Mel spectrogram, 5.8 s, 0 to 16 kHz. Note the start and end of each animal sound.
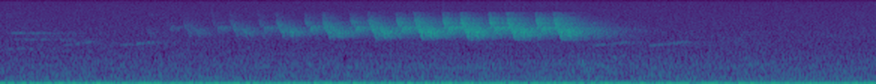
0.0s-0.6s: Blue Jay (Cyanocitta cristata)
0.4s-1.1s: Tufted Titmouse (Baeolophus bicolor)
0.8s-4.2s: Ovenbird (Seiurus aurocapilla)
3.8s-4.7s: Tufted Titmouse (Baeolophus bicolor)

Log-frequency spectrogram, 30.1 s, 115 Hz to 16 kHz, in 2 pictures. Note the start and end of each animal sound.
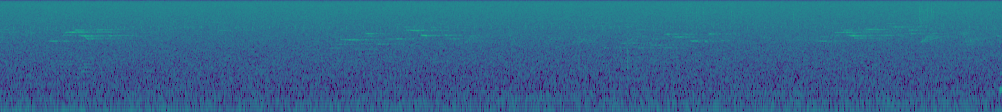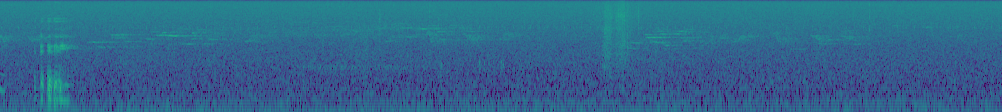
0.6s-2.2s: Hermit Thrush (Catharus guttatus)
4.9s-6.9s: Hermit Thrush (Catharus guttatus)
9.4s-11.1s: Hermit Thrush (Catharus guttatus)
12.1s-13.8s: Hermit Thrush (Catharus guttatus)
13.7s-15.6s: Scarlet Tanager (Piranga olivacea)
16.3s-18.5s: Hermit Thrush (Catharus guttatus)
19.3s-21.8s: Yellow-bellied Sapsucker (Sphyrapicus varius)
20.9s-22.9s: Scarlet Tanager (Piranga olivacea)
21.0s-22.3s: Hermit Thrush (Catharus guttatus)
24.3s-25.7s: Hermit Thrush (Catharus guttatus)
25.1s-28.1s: Scarlet Tanager (Piranga olivacea)

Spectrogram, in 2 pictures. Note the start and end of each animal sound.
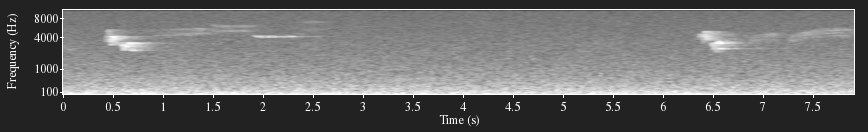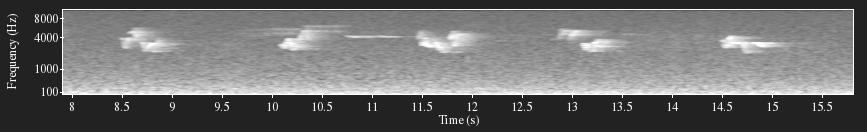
0.0s-1.0s: Red-eyed Vireo (Vireo olivaceus)
0.9s-2.7s: Black-throated Green Warbler (Setophaga virens)
6.3s-15.8s: Red-eyed Vireo (Vireo olivaceus)
6.4s-8.1s: Black-throated Blue Warbler (Setophaga caerulescens)
9.7s-11.4s: Black-throated Green Warbler (Setophaga virens)

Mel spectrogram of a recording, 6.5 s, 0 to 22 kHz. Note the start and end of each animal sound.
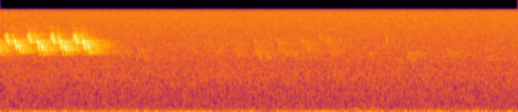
0.0s-1.5s: Ovenbird (Seiurus aurocapilla)
0.0s-6.5s: Red-eyed Vireo (Vireo olivaceus)
2.5s-4.4s: Ovenbird (Seiurus aurocapilla)

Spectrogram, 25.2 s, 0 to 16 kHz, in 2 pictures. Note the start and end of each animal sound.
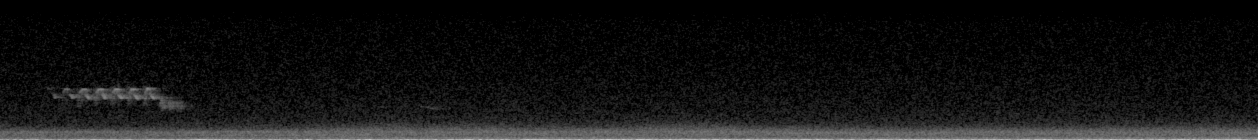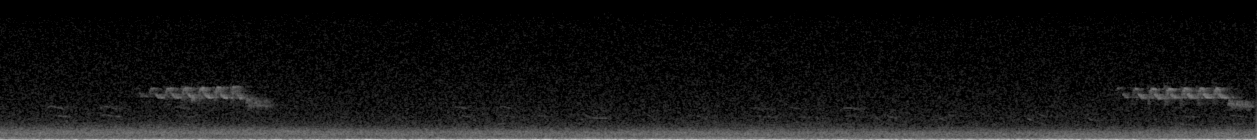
0.4s-2.0s: Yellow-rumped Warbler (Setophaga coronata)
4.1s-4.5s: Blue Jay (Cyanocitta cristata)
12.9s-14.0s: Blue Jay (Cyanocitta cristata)
14.0s-15.3s: Yellow-rumped Warbler (Setophaga coronata)
20.0s-21.3s: Blue Jay (Cyanocitta cristata)
23.7s-25.2s: Yellow-rumped Warbler (Setophaga coronata)

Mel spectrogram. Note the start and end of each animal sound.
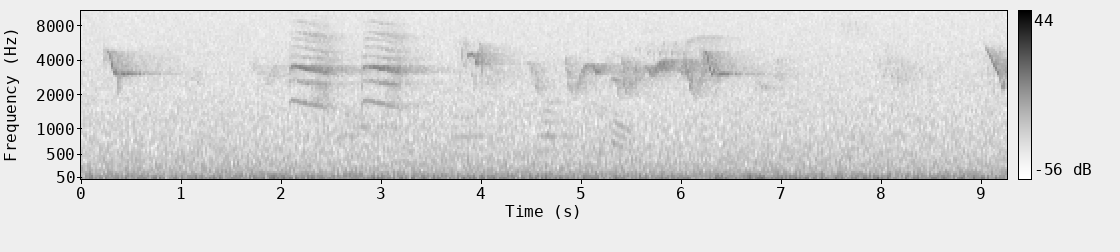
0.1s-6.8s: Blue-headed Vireo (Vireo solitarius)
0.4s-9.3s: Red-eyed Vireo (Vireo olivaceus)
2.0s-3.3s: Blue Jay (Cyanocitta cristata)
4.3s-6.7s: Scarlet Tanager (Piranga olivacea)
5.5s-6.6s: Black-throated Blue Warbler (Setophaga caerulescens)

